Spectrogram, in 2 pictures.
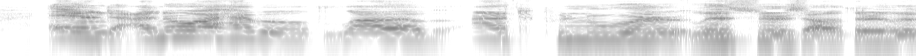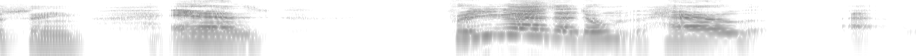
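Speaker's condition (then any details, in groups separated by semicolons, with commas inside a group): Cerebral palsy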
